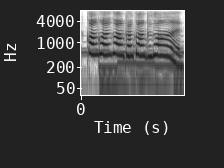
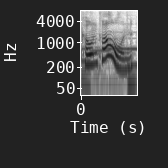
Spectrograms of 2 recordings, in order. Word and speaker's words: kon: Con. I say con. And sometimes I'm a little bit lazy when I say con and I pronounce it a more American way and say cone.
